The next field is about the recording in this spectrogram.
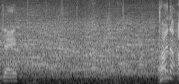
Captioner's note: crowd jeering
